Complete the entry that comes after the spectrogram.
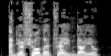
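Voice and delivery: very high, fast, rattled panicky voice. Malfoy questions the instructor about the creatures in class, panicky voice. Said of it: "the panic in his voice even more pronounced".

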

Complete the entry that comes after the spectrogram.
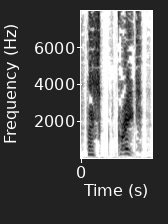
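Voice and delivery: high, gasped, breathless words. Narrating, Harry answers Mrs. Weasley after swallowing very hot soup, gasping. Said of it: "he gasped".

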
